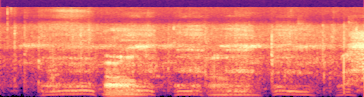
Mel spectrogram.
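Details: Angry Samoyed dog grumbling: a series of about six low, voiced, moaning growls, each under half a second, closely repeated, with a steady faint background hiss.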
